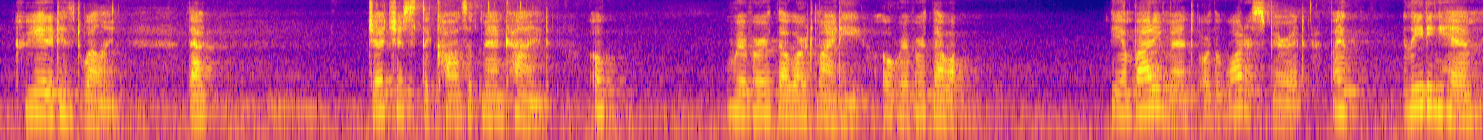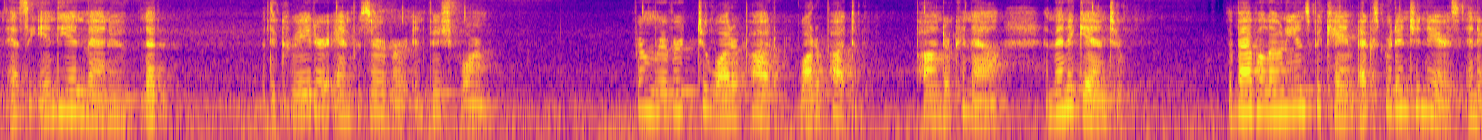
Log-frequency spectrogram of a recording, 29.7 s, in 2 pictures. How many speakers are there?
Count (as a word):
one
